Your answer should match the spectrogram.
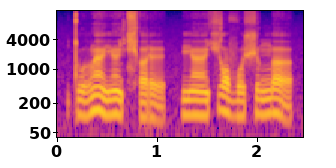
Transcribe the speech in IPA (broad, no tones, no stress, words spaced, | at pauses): tʷeβɛ̃ jẽt͡ɕʰɜɾe | jɛ̃ːçɔvo ʃɯŋɜ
